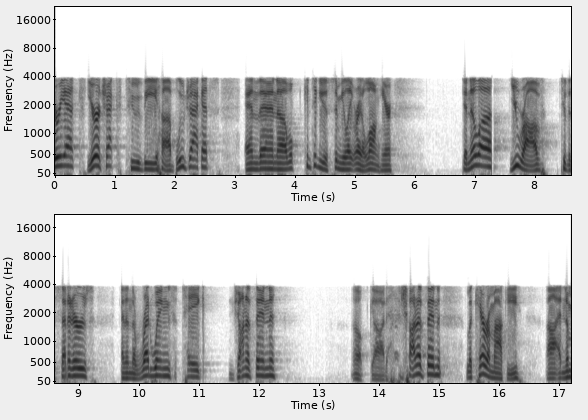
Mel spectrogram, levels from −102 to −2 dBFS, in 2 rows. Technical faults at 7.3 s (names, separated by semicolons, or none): Bluetooth CVSD headset codec; unconcealed Bluetooth headset packet loss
